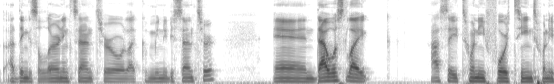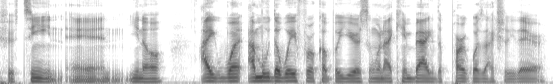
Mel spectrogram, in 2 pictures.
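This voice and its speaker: The guy hosting a small homemade podcast, lowish, smooth voice, wandering through his questions. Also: dry recording, studio quality. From has lived in a New York suburb. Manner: informal, rambling questions full of "like". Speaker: interviewer. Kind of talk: casual interview.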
